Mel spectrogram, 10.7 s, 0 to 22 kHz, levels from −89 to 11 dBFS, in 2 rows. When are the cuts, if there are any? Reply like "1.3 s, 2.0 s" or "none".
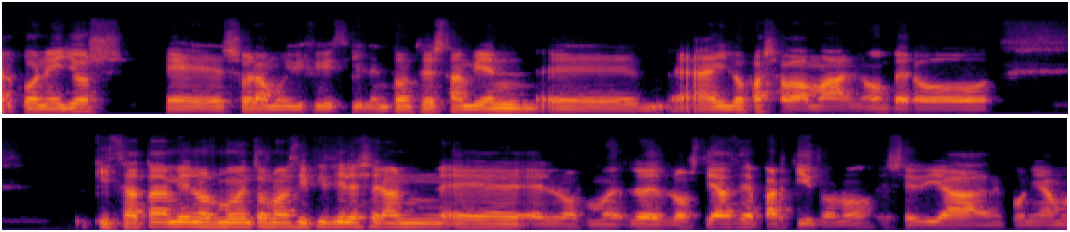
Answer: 9.8 s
